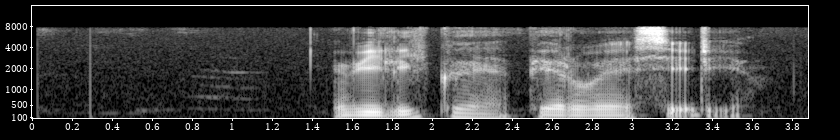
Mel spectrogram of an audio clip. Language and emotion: Russian, neutral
